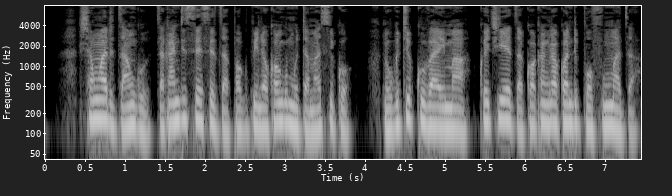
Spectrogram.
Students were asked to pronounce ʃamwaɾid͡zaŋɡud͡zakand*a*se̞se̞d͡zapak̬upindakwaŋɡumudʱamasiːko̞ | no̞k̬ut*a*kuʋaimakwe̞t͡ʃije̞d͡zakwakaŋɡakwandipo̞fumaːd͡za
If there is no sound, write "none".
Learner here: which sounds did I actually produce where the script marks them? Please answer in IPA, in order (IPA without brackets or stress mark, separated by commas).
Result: i, i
